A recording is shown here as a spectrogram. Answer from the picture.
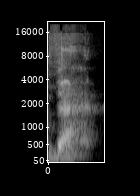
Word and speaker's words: that: Interessante também a omissão do último T na pronúncia, né? Ao invés de falarmos do that e darmos essa ênfase no T, a gente omite o som do T e pronunciamos but how do I do that? Viu? That. Engole o T.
